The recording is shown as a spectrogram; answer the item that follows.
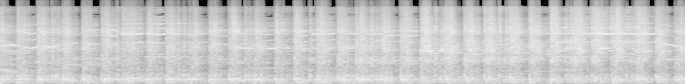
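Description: Moseñada music: a band of moseño cane flutes playing a reedy, wavering melody over a steady, rapid drumbeat.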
